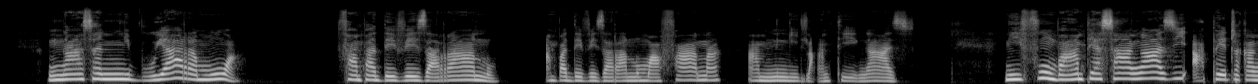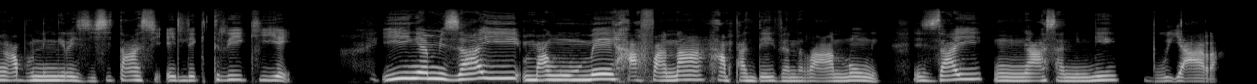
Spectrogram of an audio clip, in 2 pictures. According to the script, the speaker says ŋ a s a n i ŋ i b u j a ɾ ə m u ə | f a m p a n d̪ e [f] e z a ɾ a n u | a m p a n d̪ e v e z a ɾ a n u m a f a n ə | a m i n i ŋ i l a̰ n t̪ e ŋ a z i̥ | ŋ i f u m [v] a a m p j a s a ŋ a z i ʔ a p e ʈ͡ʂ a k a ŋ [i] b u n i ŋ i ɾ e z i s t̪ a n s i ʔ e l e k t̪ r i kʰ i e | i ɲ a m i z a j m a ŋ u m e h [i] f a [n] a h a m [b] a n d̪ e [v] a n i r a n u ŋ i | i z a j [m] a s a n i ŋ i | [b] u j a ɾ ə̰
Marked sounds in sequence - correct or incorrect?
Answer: incorrect: v, incorrect: b, incorrect: a, incorrect: a, correct, incorrect: p, correct, incorrect: ŋ, correct

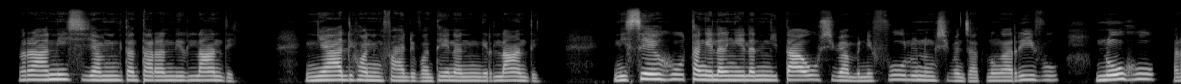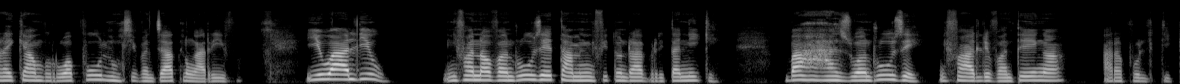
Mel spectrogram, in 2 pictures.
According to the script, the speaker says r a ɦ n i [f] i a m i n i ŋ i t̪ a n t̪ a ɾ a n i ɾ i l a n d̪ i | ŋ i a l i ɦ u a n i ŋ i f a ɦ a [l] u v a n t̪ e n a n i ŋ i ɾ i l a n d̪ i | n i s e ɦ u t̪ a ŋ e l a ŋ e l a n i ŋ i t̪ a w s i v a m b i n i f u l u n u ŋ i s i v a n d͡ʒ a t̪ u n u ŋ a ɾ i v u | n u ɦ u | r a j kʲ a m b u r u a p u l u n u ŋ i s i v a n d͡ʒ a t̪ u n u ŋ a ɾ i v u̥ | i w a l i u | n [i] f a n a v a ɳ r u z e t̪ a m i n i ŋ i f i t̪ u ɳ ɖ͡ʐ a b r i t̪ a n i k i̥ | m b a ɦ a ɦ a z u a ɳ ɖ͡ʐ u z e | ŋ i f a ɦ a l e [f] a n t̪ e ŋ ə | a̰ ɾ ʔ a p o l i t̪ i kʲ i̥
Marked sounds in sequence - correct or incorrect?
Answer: incorrect: s, correct, correct, incorrect: v

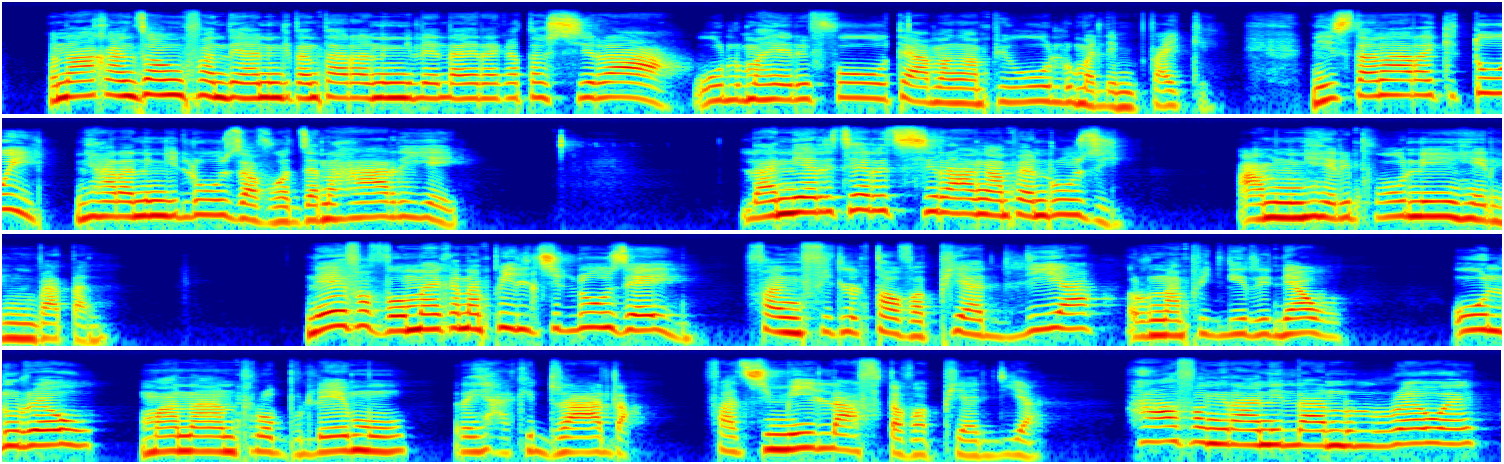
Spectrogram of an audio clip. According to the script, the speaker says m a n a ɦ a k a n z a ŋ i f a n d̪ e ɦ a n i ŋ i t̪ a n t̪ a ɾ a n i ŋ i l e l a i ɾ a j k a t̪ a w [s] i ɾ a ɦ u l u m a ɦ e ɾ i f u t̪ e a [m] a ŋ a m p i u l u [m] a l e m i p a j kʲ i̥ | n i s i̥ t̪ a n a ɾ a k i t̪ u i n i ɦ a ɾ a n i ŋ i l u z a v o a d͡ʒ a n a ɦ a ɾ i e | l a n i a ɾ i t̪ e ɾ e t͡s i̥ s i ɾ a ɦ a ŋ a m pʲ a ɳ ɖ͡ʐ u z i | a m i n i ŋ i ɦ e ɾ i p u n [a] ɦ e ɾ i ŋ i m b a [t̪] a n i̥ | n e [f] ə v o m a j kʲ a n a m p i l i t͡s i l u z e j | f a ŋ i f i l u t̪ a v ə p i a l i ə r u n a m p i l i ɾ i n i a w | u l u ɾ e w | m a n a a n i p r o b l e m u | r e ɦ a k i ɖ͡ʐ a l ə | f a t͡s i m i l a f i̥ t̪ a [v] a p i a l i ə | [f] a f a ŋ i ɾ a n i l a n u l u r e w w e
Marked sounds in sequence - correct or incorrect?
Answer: correct, correct, correct, incorrect: i, correct, correct, correct, incorrect: h

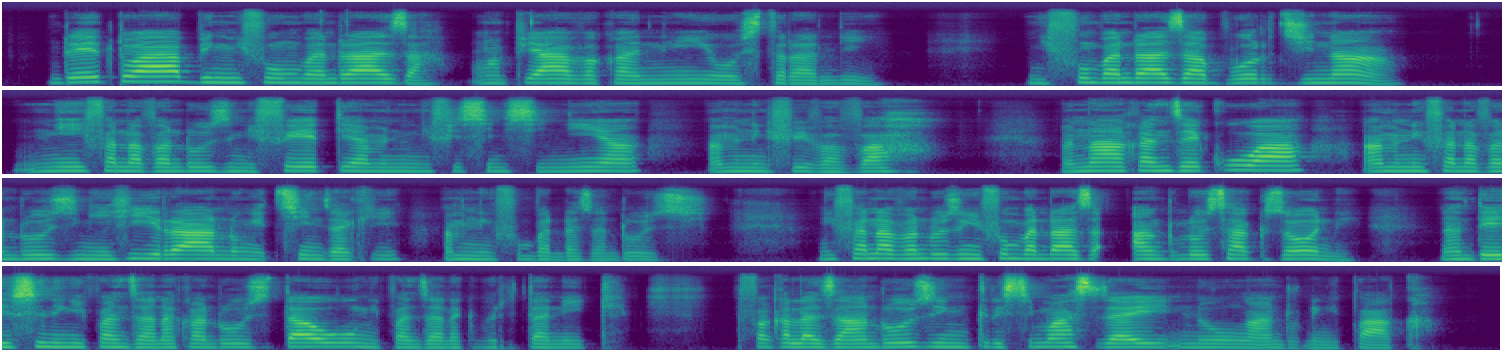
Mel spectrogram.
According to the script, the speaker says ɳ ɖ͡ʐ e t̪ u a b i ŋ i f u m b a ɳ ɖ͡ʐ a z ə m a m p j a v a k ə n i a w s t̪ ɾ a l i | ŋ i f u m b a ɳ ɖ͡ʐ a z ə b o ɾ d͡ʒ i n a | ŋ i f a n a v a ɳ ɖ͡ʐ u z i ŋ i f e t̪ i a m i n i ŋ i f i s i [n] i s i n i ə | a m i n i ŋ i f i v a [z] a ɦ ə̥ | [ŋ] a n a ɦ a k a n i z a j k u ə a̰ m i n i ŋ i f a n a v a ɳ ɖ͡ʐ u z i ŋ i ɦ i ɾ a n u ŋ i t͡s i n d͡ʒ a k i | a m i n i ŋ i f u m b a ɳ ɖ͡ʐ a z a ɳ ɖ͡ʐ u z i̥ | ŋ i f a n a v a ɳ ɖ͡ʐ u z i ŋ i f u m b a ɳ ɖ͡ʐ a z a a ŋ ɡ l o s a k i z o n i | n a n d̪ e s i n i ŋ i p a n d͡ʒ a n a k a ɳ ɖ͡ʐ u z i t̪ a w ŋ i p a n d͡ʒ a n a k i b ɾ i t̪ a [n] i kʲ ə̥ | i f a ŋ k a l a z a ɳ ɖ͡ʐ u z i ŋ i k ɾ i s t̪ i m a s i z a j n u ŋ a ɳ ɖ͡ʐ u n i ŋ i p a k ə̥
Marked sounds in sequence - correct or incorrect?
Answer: correct, incorrect: v, incorrect: m, correct

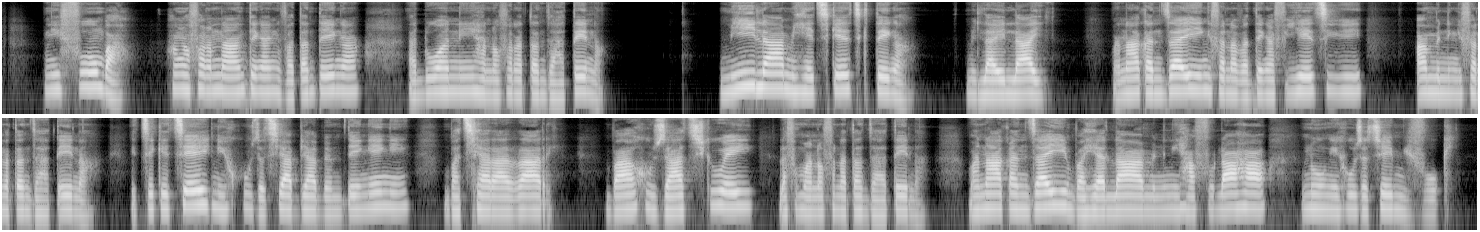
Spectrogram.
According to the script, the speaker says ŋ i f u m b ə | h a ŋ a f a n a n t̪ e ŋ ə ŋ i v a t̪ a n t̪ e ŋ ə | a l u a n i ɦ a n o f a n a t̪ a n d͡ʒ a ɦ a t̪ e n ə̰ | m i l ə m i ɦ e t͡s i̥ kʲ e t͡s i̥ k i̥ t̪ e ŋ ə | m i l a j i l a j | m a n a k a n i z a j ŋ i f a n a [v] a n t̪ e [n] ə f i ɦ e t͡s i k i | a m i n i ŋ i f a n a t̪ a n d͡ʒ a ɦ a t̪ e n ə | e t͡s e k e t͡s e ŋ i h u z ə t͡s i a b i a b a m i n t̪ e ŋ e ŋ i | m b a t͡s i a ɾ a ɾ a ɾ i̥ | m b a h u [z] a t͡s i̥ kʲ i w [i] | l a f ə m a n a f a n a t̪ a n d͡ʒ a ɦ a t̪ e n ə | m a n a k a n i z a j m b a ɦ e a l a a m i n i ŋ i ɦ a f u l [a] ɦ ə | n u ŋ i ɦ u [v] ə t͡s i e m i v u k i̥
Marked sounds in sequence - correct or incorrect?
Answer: correct, incorrect: ŋ, correct, incorrect: e, correct, incorrect: z

